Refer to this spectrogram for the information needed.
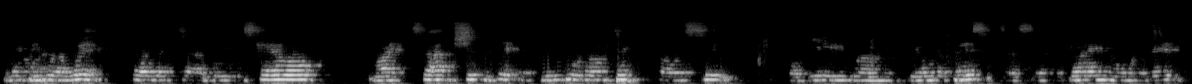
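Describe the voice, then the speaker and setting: A man's voice: high voice, flat delivery, slight background noise. Man from the audience, hesitant and rambling, phone-thin sound, heavy room echo, far from the mic. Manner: halting, many ums and you-knows. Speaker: audience member. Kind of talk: hesitant spontaneous comment. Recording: tinny, very echoey and far off.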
